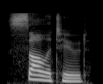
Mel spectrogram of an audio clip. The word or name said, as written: solitude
